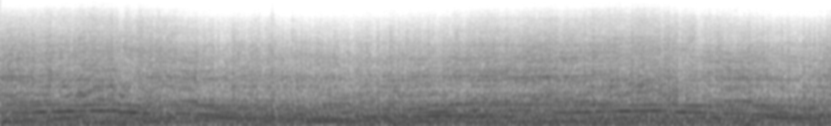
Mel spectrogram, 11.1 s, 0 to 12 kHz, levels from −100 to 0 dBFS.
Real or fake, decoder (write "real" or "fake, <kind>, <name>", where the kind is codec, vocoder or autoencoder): real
